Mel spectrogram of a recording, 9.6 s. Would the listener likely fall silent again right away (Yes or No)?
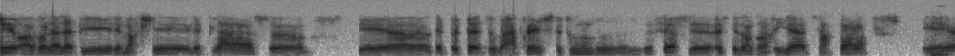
Yes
